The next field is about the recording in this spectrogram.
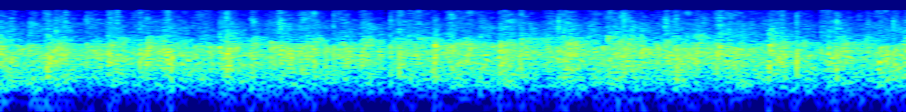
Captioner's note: applause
